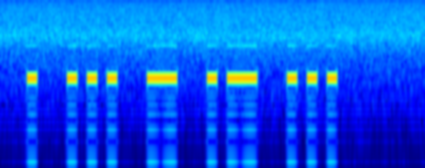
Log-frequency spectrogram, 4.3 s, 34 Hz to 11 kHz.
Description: Morse code, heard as a keyed tone, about 12 wpm, 750 Hz. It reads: ESTAS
